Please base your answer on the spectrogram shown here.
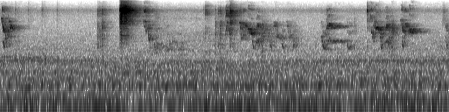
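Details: A male pet budgerigar admiring himself in a mirror chatters in quick, scratchy warbles broken by a sharp, bright squawk.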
